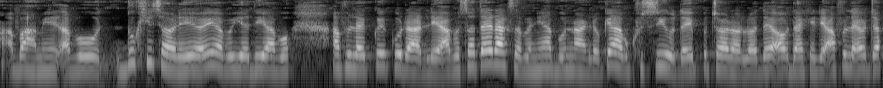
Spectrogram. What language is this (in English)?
Nepali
